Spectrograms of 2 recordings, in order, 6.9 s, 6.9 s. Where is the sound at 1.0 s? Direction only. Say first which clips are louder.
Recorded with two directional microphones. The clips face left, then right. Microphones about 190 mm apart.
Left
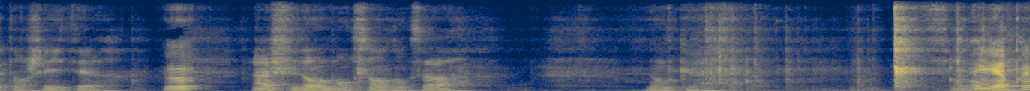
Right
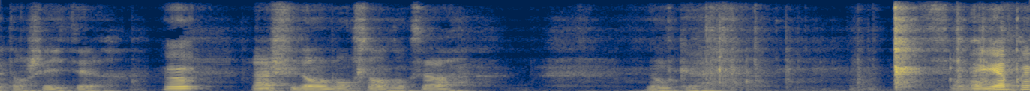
Right 3 dB; 30° right (ahead or behind).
